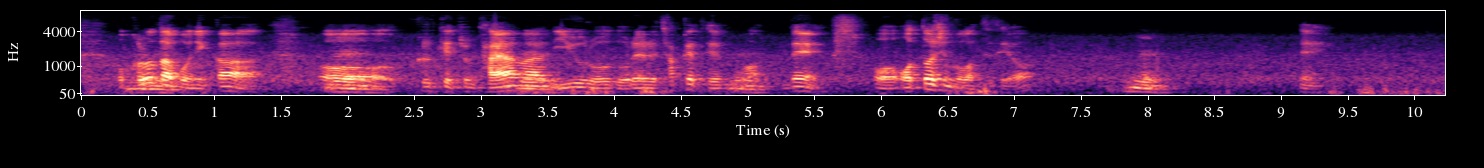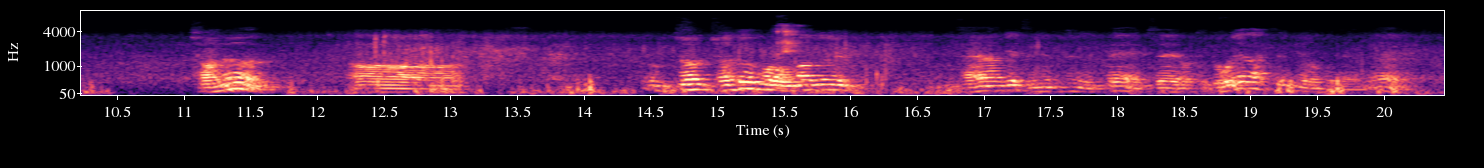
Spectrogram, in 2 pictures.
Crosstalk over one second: none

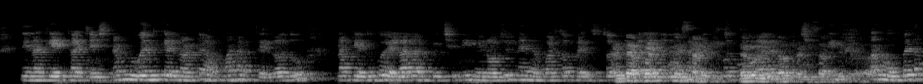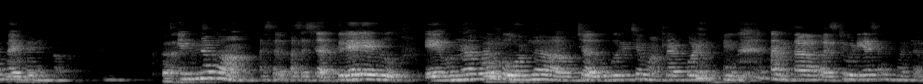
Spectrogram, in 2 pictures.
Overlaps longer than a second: present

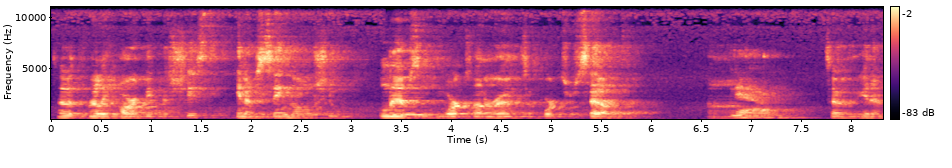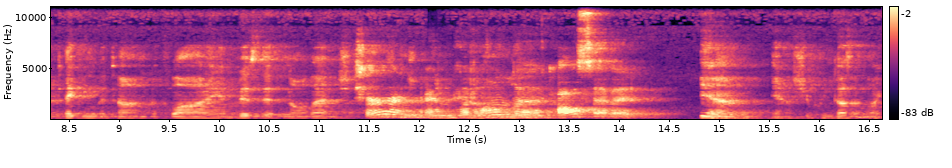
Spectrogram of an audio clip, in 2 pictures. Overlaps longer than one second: present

